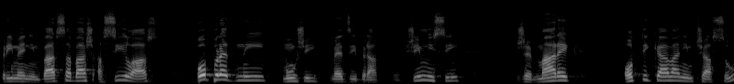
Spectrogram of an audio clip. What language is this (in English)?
Slovak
